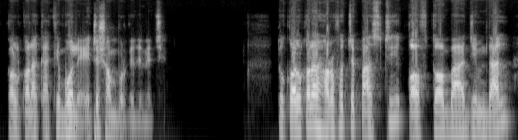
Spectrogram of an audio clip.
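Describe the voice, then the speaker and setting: Male Quran teacher, slow and patient, gravelly, slightly high voice. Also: no room sound. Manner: slow and patient, sounds out letters with firm stress. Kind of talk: step-by-step recitation lesson.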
